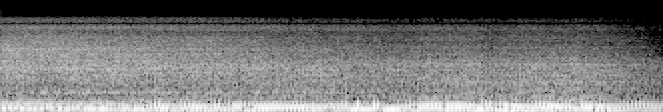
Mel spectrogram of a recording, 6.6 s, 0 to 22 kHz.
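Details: Kohler 7000 Series KT735 24 hp smart-choke engine on Toro MX5050 zero-turn mower popping, sputtering and running rough at steady throttle, uneven stumbling beat; misfire persisted after new fuel filter, pump and carburetor, cured by replacing no-name spark plugs.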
